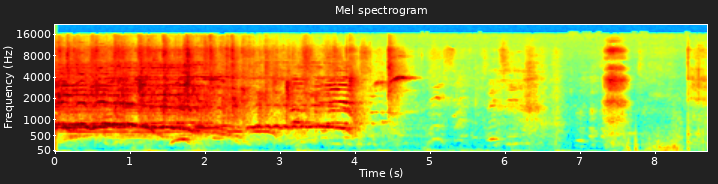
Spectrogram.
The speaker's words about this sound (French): On l'applaudit très très très très très très très très fort.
